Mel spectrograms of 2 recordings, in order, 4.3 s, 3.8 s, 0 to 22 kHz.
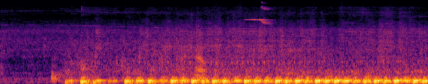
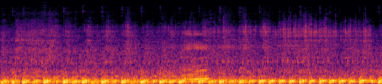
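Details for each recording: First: Honda Supra X 125 motorcycle, not run for several days: catches on the first try and settles straight into an even, steady idle with no misses; healthy cold start, number plate rattles slightly. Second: Honda Supra X 125, started after several days unused, idling: steady single-cylinder idle with a loose, buzzy rattle on each beat from the vibrating license plate; headlight housing also vibrates.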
